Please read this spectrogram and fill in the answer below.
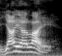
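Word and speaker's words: jai alai: The Basques, you know, B-A-S-Q-U-E. S-K. The Yaya Lai. All right, I'll spell that. Y-A-Y-A-L-A-I. Pronounced Yaya Lai.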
